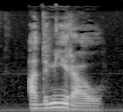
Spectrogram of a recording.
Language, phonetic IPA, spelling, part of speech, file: Polish, [adˈmʲiraw], admirał, noun, Pl-admirał.ogg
